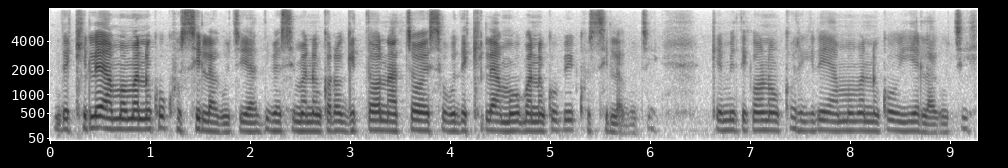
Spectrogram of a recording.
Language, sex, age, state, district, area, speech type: Odia, female, 45-60, Odisha, Sundergarh, rural, spontaneous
